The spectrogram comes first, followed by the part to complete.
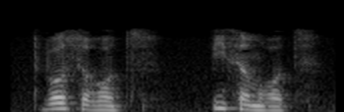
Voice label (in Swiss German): "wasserratt", alsace; peche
